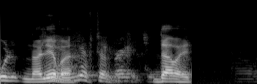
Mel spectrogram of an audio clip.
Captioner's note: drinking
